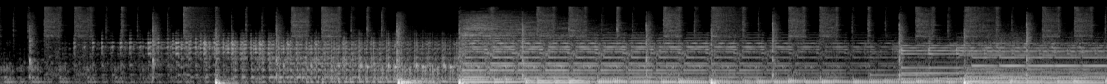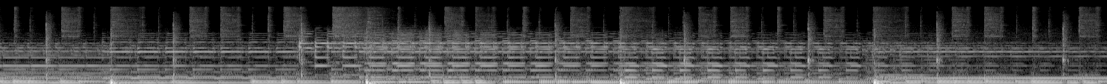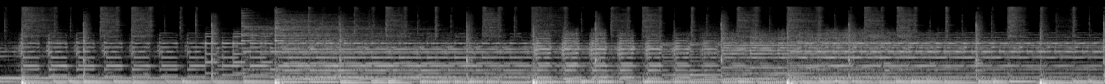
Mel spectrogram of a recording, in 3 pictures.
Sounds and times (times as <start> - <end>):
Music: 0.0 - 33.1.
